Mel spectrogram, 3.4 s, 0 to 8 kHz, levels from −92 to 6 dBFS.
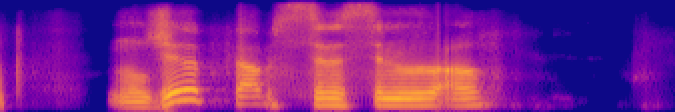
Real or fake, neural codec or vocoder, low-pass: fake; codec, 24 kHz, 0.9 kbps, WavTokenizer, large speech release; 7.2 kHz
